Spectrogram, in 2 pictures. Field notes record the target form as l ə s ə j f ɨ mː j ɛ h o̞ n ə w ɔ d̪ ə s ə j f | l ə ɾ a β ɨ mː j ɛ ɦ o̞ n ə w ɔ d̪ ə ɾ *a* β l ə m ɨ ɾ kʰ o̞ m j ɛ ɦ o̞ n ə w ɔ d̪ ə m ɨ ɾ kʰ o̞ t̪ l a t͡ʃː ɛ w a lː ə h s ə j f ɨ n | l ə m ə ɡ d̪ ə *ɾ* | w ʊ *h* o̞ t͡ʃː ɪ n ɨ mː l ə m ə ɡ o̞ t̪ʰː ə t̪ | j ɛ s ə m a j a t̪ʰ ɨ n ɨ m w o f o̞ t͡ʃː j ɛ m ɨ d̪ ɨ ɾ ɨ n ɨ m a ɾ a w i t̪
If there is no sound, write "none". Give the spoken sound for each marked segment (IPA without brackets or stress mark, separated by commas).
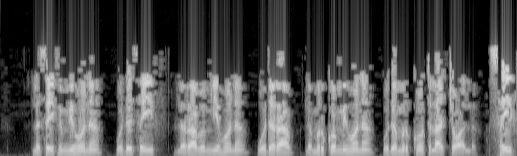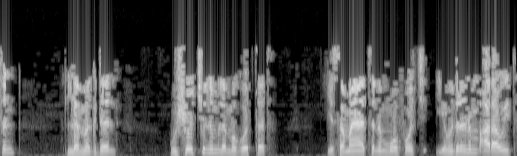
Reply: a, l, ʃ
